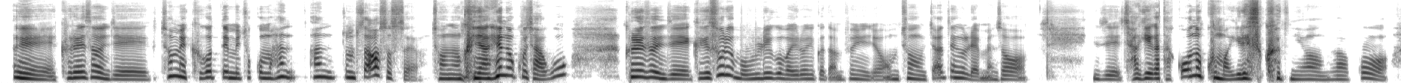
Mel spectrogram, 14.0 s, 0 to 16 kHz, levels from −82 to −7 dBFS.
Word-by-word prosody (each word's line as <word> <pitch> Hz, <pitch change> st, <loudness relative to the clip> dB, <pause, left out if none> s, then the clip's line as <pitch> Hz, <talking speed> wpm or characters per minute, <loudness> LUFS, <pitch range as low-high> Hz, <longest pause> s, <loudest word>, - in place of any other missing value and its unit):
예. 190 Hz, -10 st, +3 dB
그래서 250 Hz, +1 st, +2 dB
인제 175 Hz, -4 st, -4 dB
처음에 310 Hz, -2 st, +2 dB
그것 250 Hz, +2 st, -3 dB
때문에 245 Hz, -3 st, +2 dB
쪼끔 240 Hz, 0 st, -5 dB
한 260 Hz, +2 st, -1 dB
한 280 Hz, -2 st, -1 dB
좀 255 Hz, -1 st, 0 dB
싸웠었어요. 245 Hz, -, +1 dB
저는 205 Hz, -1 st, -1 dB
그냥 215 Hz, +1 st, +7 dB
해 340 Hz, -, +10 dB
놓고 330 Hz, -5 st, -1 dB
자고 250 Hz, -, -2 dB, 0.5 s
그래서 280 Hz, -2 st, +4 dB
인제 195 Hz, -4 st, 0 dB
그게 225 Hz, +5 st, -2 dB
소리가 370 Hz, -1 st, +1 dB
뭐 195 Hz, -5 st, -5 dB
울리고 220 Hz, +2 st, -4 dB
막 190 Hz, -2 st, -4 dB
이러니까 190 Hz, 0 st, -8 dB
남편이 180 Hz, 0 st, -10 dB
이제 -, -, -11 dB
엄청 185 Hz, +2 st, -7 dB
짜증을 245 Hz, -, -5 dB
내면서 170 Hz, +2 st, -7 dB, 0.7 s
이제 180 Hz, -2 st, -8 dB
자기가 210 Hz, +1 st, +2 dB
다 -, -, -11 dB
꺼 295 Hz, +2 st, +1 dB
놓고 320 Hz, -7 st, +2 dB
막 180 Hz, -3 st, -1 dB
이랬었거든요. 185 Hz, -4 st, +2 dB
그래 165 Hz, -, -16 dB
갖고 190 Hz, +5 st, -7 dB
215 Hz, 365 characters per minute, -23 LUFS, 185-255 Hz, 0.7 s, 해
